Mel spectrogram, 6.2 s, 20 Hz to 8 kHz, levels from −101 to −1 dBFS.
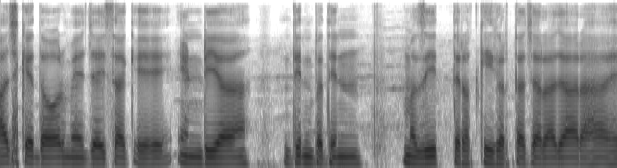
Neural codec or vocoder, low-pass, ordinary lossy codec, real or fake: none; 7.2 kHz; none; real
